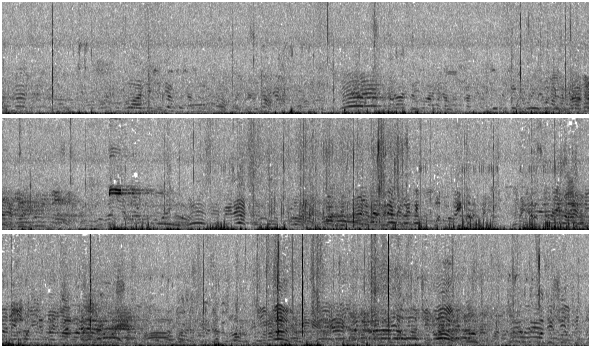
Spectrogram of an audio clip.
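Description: Men shout and call out at a distance.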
